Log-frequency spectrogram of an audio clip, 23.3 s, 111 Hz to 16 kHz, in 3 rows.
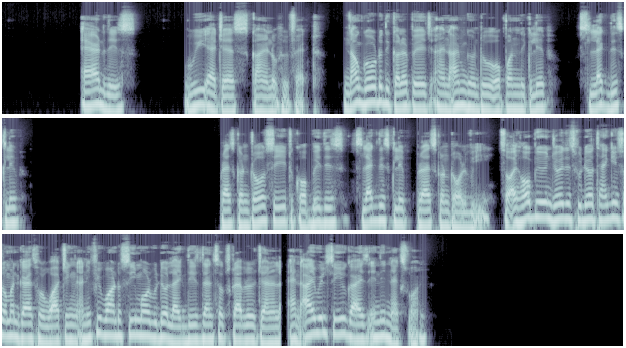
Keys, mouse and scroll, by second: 10.1 right click, 10.9 right click, 11.1 ctrl+c, 13.6 typing.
